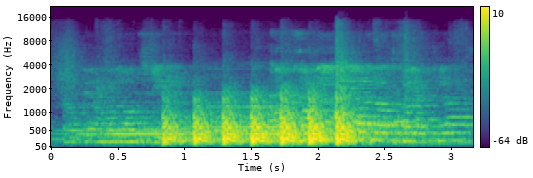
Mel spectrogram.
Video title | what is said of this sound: Film "Le Cycle de la Terre, le vélo qui sème son chemin" | ce petit tapotement creux qui à l'oreille du boulanger c'est dire si le pain est prêt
